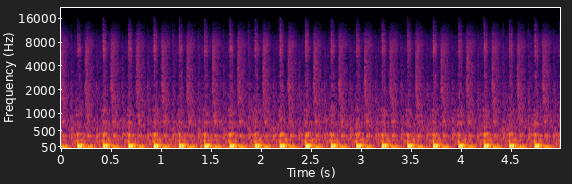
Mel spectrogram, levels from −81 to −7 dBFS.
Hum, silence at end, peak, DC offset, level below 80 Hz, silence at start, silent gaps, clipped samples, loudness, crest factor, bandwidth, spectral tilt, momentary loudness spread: none; 0 s; -6 dBFS; under 0.1%; -22 dBFS; 0 s; none; under 0.1%; -23 LUFS; 14 dB; 14 kHz; -6 dB/octave; 3 LU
